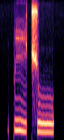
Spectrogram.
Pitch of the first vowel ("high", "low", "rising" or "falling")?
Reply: falling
